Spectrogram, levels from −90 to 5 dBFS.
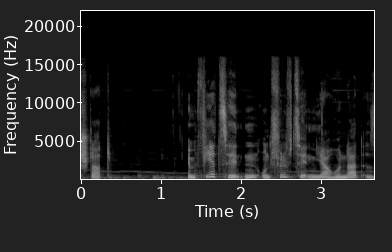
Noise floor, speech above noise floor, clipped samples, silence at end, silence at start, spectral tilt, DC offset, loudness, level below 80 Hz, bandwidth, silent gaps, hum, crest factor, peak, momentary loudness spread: -56 dBFS; 21 dB; under 0.1%; 0 s; 0 s; -3.5 dB/octave; under 0.1%; -35 LUFS; -76 dBFS; 16 kHz; none; none; 18 dB; -18 dBFS; 19 LU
